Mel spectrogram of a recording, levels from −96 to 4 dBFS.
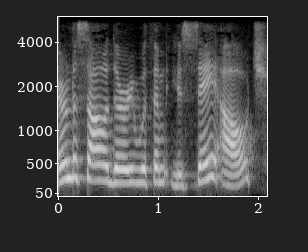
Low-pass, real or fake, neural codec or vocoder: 5.4 kHz; fake; codec, 24 kHz, 0.9 kbps, WavTokenizer, medium speech release version 1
